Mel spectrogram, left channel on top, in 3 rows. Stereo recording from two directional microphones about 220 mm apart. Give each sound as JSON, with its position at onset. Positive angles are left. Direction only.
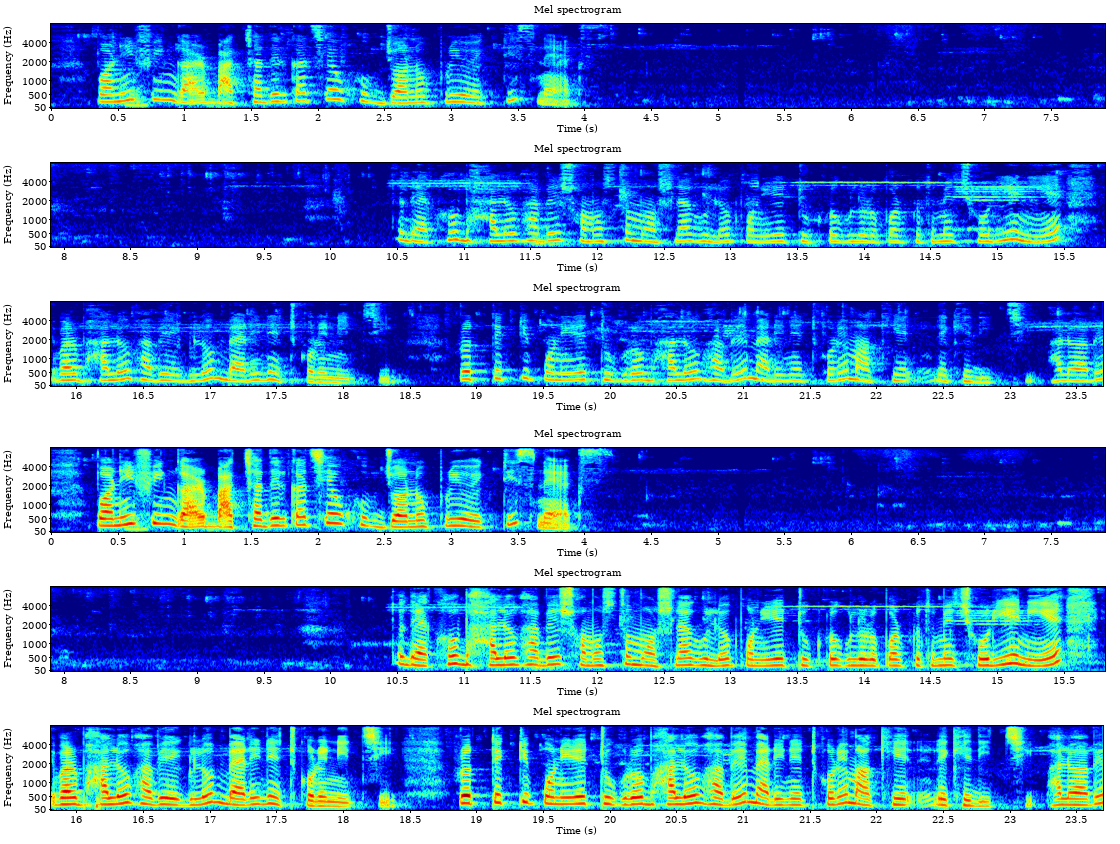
{"t": 0.0, "sound": "a woman's voice", "side_deg": -30}
{"t": 10.5, "sound": "a woman's voice", "side_deg": -40}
